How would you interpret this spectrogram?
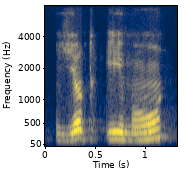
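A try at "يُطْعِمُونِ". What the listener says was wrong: ताआम से है, इताम, तात नहीं है, ये ताआम है, ता ऐन मीम आपको नजर आ रही है ना, तो ये ताम से है,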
